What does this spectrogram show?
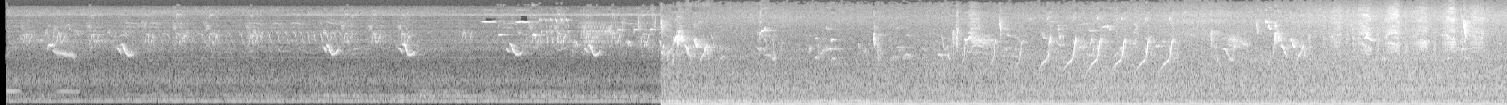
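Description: Songbirds singing: at first one bird repeats a short falling chirp about once a second. About nine seconds in, the sound cuts to a busier mix of varied chirps and squeaky notes, including a quick run of falling notes, over a louder background hiss and a steady low hum.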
